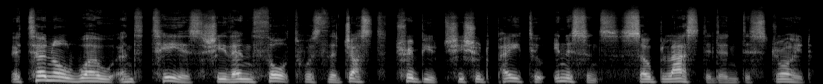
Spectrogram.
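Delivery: ordinary delivery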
